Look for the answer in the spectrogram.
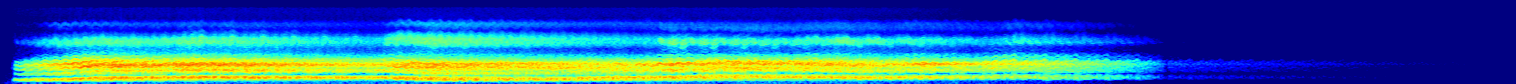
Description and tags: Singing Ghosts I
Ghosts sing. I record.
sing, ghost, creepy, Halloween, eerie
